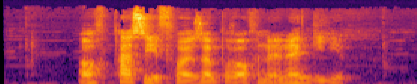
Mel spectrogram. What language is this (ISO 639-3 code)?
deu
